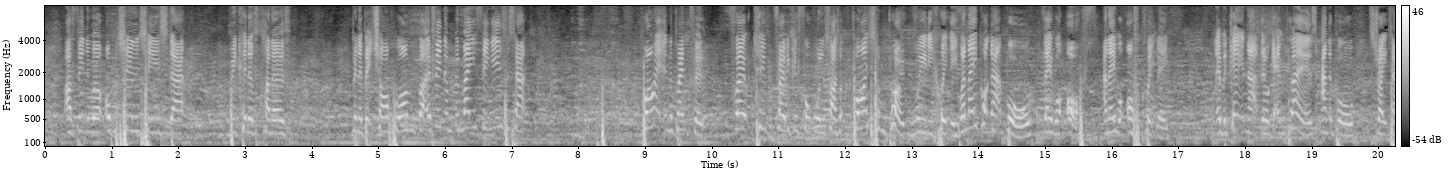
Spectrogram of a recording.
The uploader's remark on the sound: Post-Match Podcast from The Stands. We spoke to Bees fans and Brighton fans in the stands and the pub after the match.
